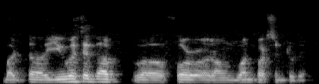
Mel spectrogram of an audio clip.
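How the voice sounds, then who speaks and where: A man's voice: fairly low pitch, fairly even intonation, brisk, lo-fi sound. A man reading out statistics hesitantly, with many fillers. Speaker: data presenter.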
